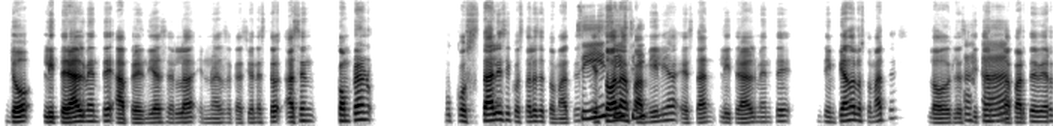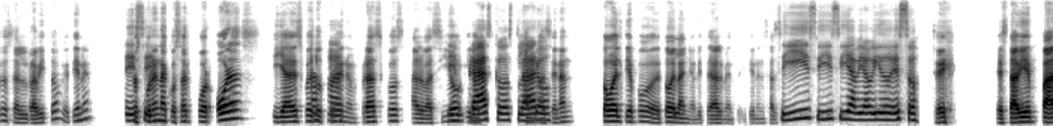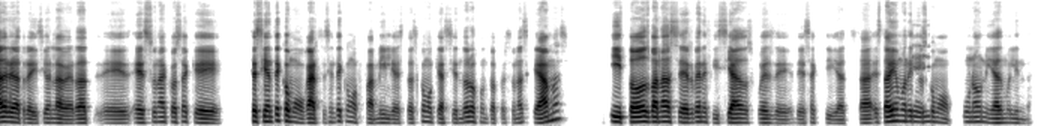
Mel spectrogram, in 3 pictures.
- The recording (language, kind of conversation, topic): Spanish, podcast, ¿Cómo empiezas cuando quieres probar una receta nueva?
- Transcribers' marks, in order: other background noise; unintelligible speech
